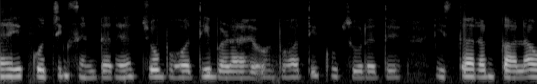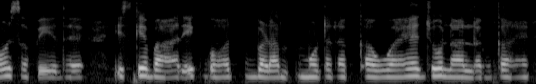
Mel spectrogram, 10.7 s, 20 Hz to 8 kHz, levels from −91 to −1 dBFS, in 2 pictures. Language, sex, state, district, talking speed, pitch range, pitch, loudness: Hindi, female, Uttar Pradesh, Jalaun, 195 wpm, 185-210 Hz, 195 Hz, -37 LUFS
